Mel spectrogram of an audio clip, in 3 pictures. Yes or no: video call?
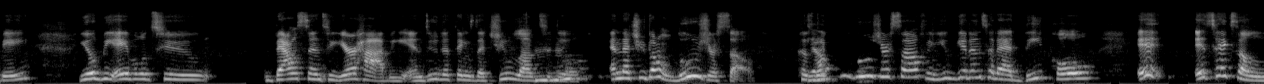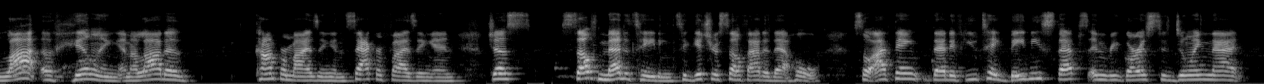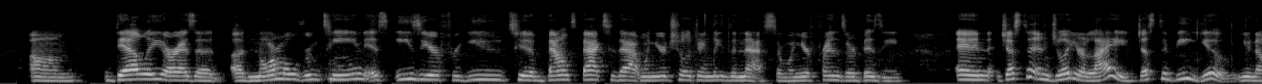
yes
